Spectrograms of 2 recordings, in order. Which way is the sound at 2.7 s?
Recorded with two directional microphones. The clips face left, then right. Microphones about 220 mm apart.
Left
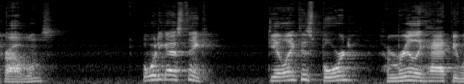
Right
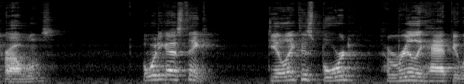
25° left (ahead or behind).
